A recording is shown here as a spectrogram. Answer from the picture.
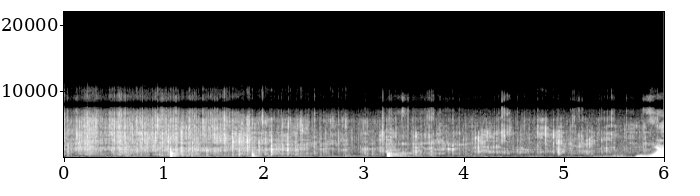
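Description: Pointed cabbage and onions frying in hot fat in a Dutch oven, a steady sizzle with a few light knocks.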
